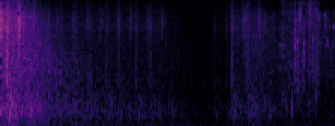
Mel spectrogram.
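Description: Counter-Strike gunfire on the Inferno map, a rifle spraying through a wall, with a loud opening burst fading into sustained rapid automatic fire and scattered shots for about two seconds, no talk.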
